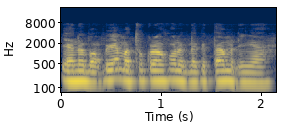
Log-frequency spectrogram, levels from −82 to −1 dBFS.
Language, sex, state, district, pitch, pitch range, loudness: Garo, male, Meghalaya, South Garo Hills, 155 Hz, 145-160 Hz, -15 LUFS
